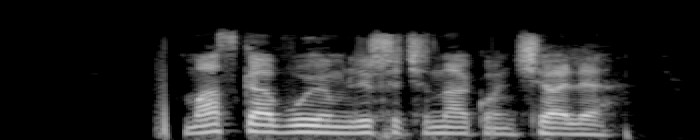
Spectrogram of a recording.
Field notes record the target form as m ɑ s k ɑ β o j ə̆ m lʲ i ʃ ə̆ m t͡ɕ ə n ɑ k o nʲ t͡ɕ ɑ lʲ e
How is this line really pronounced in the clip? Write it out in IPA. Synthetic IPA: m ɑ s k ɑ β u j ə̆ m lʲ i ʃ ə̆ t͡ɕ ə n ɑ k o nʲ t͡ɕ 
